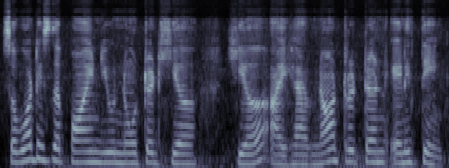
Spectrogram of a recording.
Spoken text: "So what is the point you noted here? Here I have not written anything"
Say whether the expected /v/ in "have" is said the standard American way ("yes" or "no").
yes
